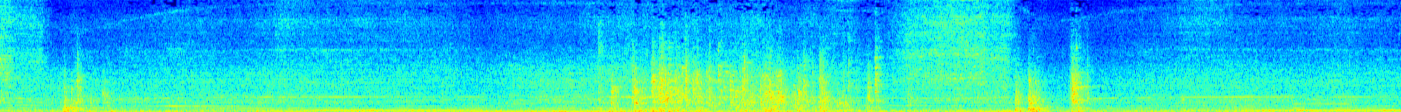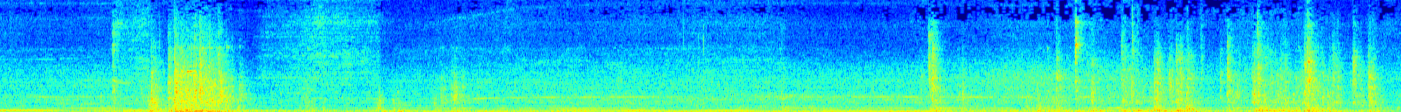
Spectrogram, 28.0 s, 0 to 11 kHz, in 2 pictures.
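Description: Caterpillar 330 hydraulic excavator working: its diesel engine runs with a steady low hum, and a hydraulic whine rises and falls as the machine moves. Several harsh, noisy bursts break in, the loudest about sixteen seconds in.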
